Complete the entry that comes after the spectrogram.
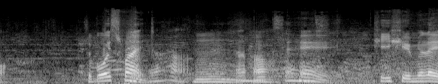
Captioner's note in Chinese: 群众嘀咕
